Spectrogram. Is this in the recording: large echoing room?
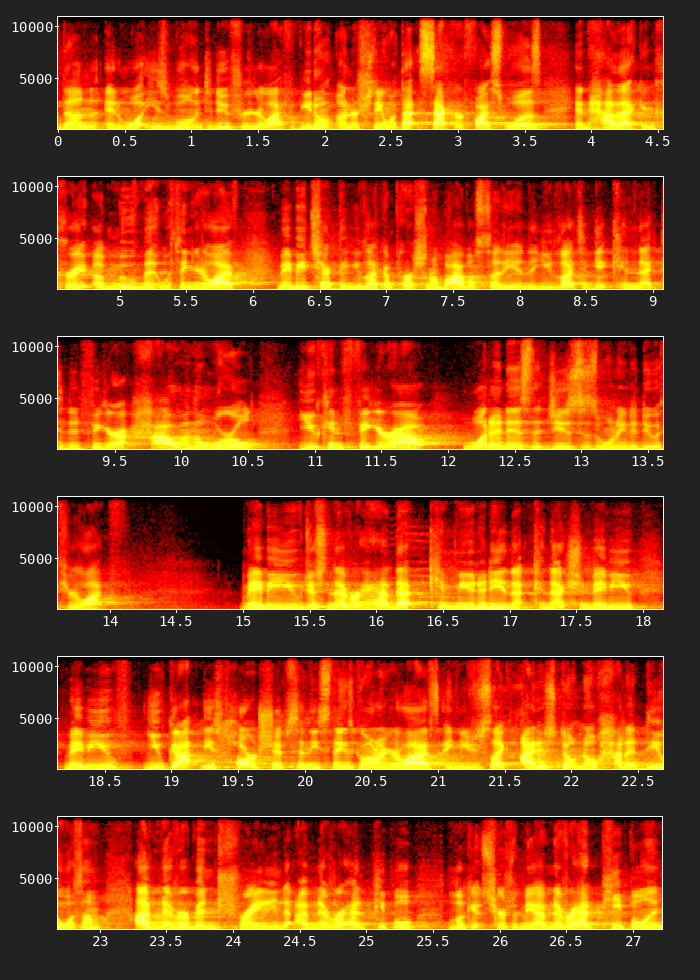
yes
